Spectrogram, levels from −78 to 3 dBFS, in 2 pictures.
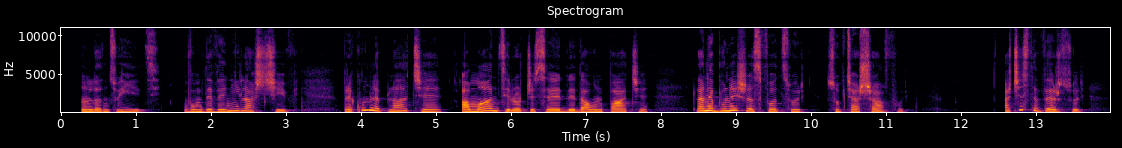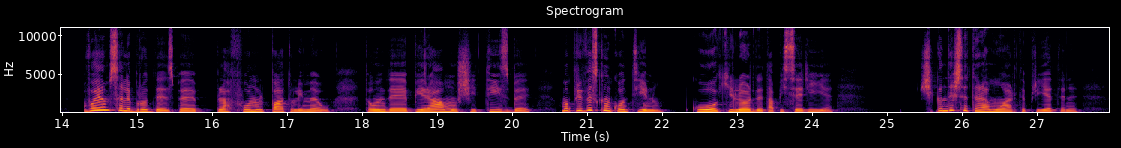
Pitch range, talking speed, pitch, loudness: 185-245 Hz, 100 wpm, 215 Hz, -20 LUFS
